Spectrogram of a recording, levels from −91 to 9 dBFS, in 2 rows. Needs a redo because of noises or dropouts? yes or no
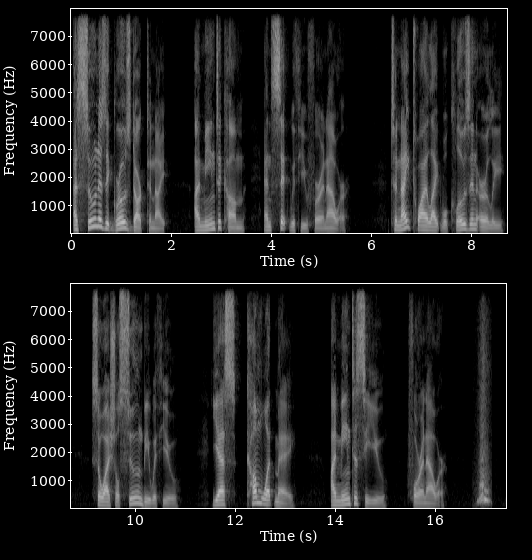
yes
